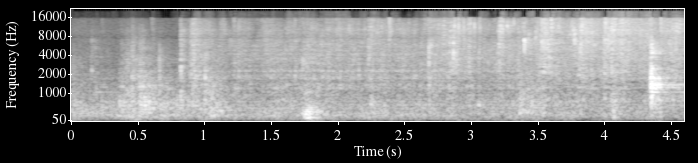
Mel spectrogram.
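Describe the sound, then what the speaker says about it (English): Baby potatoes sizzle in hot oil with a spattering, crackling hiss that builds gradually, close to the pan, with light stirring knocks and no talking. "because we're going to fry these potatoes. So our oil is nice and hot."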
